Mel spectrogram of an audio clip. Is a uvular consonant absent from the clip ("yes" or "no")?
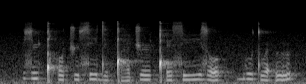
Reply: yes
